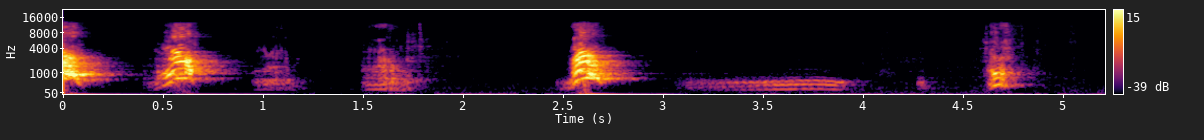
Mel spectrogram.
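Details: Playful Westie puppy: a handful of high, harsh barks spaced irregularly about once a second, with a brief low hummed tonal sound partway through and a final yap.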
